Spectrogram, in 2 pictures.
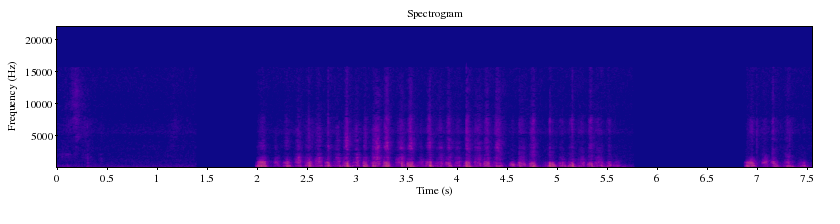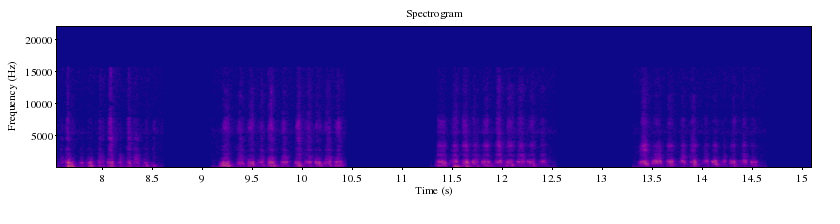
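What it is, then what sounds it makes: Paper scratchcard being scratched. A thin-card Mega Multiplier paper scratchcard is placed down on a dark table with a soft, quiet rustle. A coin then scratches off its latex coating in five separate bursts of rapid, gritty scraping, the first and longest lasting nearly four seconds. The scraping is rich in low-mid rasp with a bright, papery edge.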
